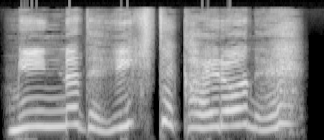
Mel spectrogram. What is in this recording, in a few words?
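Voice variable chant, Japanese; orleya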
